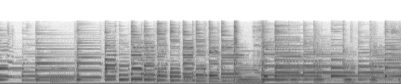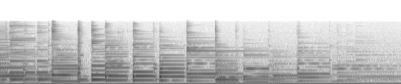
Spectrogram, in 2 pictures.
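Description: Acoustic guitar playing a blues instrumental passage, a quick run of plucked notes. The notes thin out towards the end and a final chord is left ringing to close the song.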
